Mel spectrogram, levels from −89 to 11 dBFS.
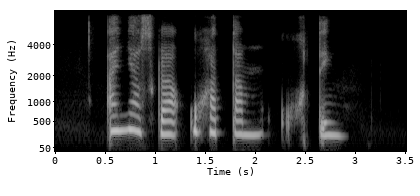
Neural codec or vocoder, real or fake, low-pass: autoencoder, 48 kHz, 32 numbers a frame, DAC-VAE, trained on Japanese speech; fake; 7.2 kHz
